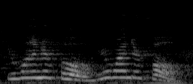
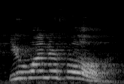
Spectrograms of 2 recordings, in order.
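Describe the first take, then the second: First: Higher, fading softer; fading echo. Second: Shouted call. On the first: The valley echoes the praise back, fading. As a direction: echo the call back and let it die. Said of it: "And they heard back". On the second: The kid shouts praise into the valley. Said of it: "They shouted". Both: Retold or imitated.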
